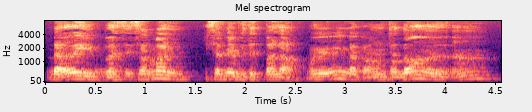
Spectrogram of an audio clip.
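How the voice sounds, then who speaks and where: A man acting out a comic play and switching between roles, halting and stammering as he repeats his words. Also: fairly high pitch, warm tone. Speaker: amateur stage performer. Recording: roomy, distant mic.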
